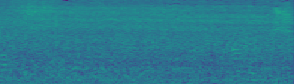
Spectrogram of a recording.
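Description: Steady low rumble and hiss of open-air background noise, with no distinct events.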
